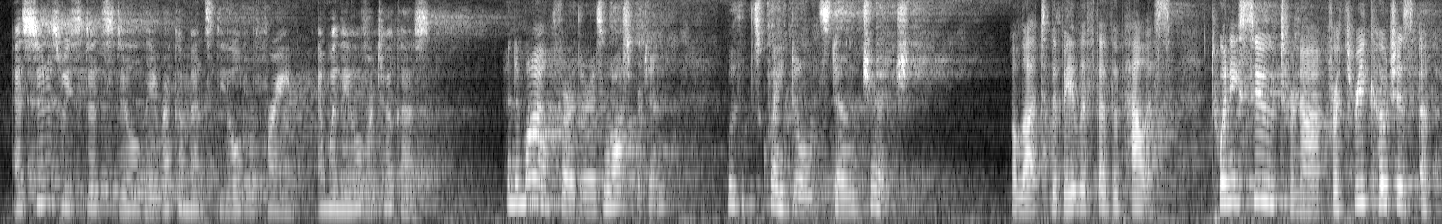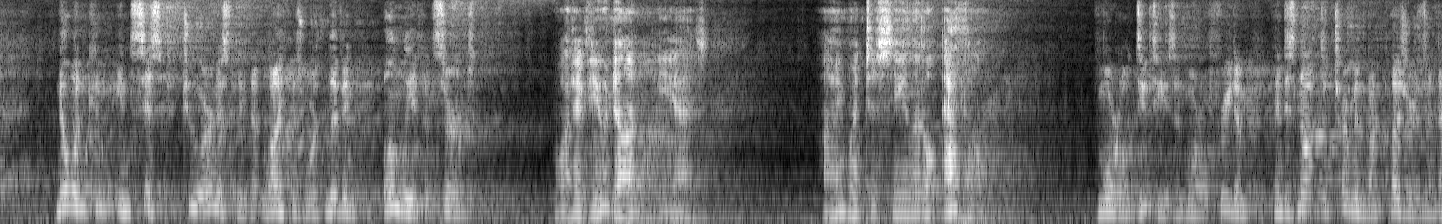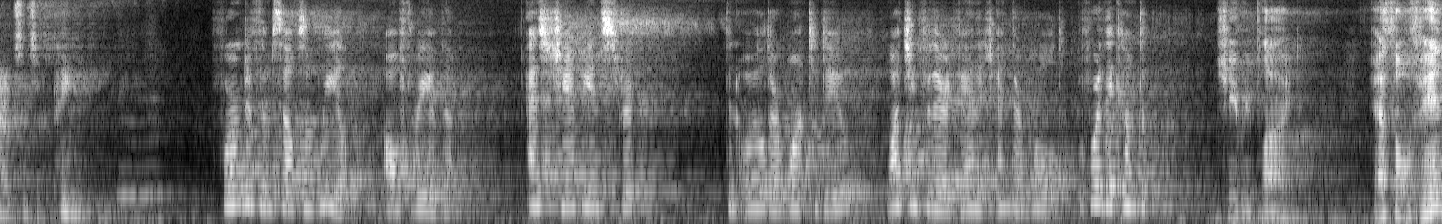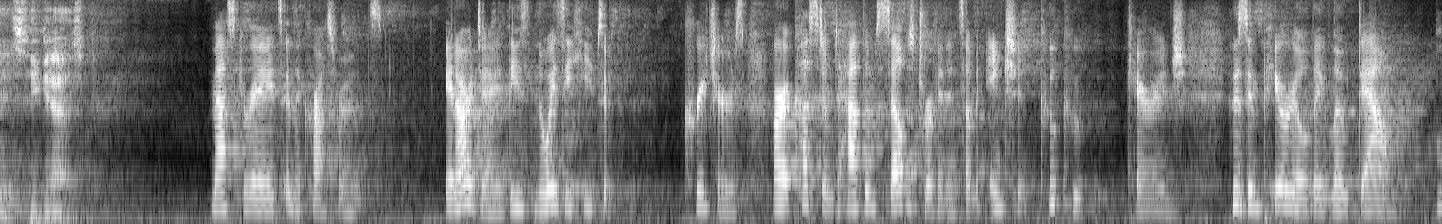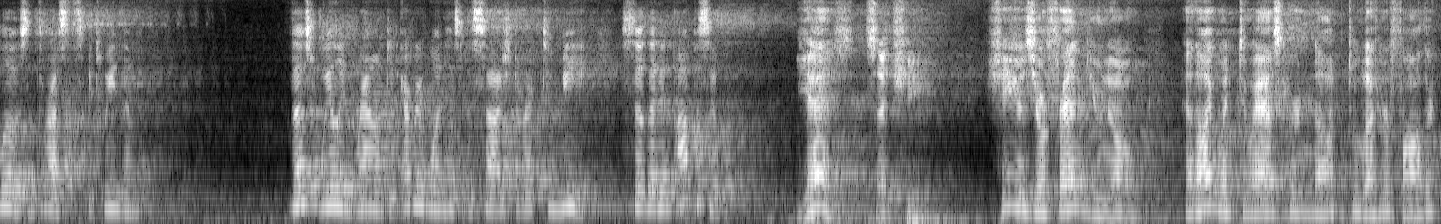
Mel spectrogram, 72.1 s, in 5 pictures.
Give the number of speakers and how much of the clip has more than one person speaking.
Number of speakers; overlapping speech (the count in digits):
5, no overlap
